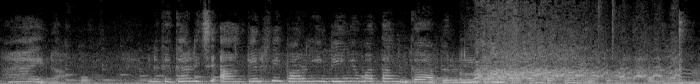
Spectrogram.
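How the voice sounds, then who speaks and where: A woman's voice: high voice, expressive, moderate pace, over music. Woman cooing baby talk at kittens. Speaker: pet vlogger. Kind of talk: casual chat with her cats.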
